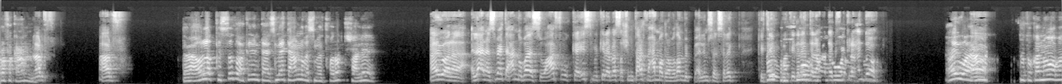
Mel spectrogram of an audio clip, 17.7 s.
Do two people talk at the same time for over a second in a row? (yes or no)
yes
